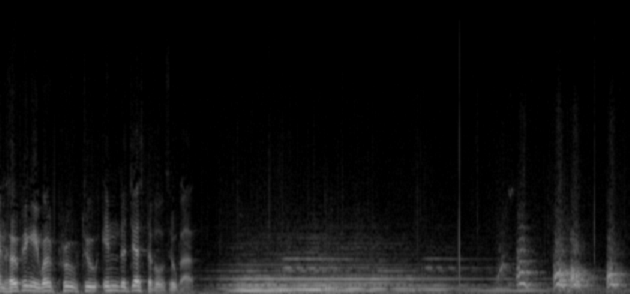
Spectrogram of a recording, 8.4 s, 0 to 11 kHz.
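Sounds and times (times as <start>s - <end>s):
speech: 0.0s - 3.2s
steady low droning sound: 2.5s - 8.1s
dog barking in short loud bursts: 6.6s - 8.3s.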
